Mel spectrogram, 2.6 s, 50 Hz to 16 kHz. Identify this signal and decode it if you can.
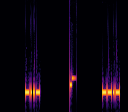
Morse code, heard as a keyed tone, about 46 wpm, 690 Hz. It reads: X Q
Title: Single Letters - Rapid-Fire 45wpm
